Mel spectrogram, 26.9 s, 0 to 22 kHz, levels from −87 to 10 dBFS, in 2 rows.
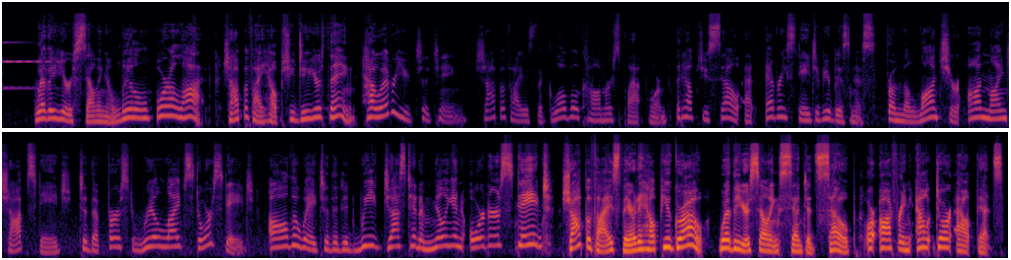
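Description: From 5.16 s to 14.25 s, after "you do your thing", the speech drops about 17 dB as the talker moves back. Automatic gain rising then brings the level up about 14 dB until "to the first real". The room noise swells with the voice, so this is gain control and not the talker returning.

At 20.3 s, after "hit a million orders", the talker comes closer and the speech arrives loud. Automatic gain falling then pulls the level down about 9 dB until 26.45 s. Voice and room noise sink together, which tells a gain cut apart from the talker moving away.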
